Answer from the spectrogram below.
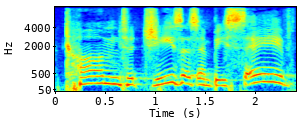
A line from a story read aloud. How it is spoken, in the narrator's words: a preacher plead, maybe even with tears in his eyes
